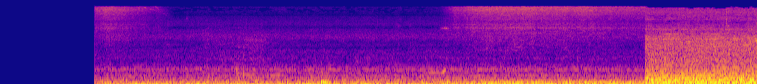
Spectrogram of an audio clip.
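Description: Traffic hums outside a storefront.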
